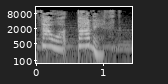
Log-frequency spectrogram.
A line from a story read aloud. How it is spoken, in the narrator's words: she cried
